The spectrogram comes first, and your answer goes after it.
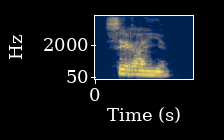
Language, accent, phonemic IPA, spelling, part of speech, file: French, Canada, /se.ʁaj/, sérail, noun, LL-Q150 (fra)-sérail.wav
- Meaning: 1. seraglio 2. innermost circle, entourage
